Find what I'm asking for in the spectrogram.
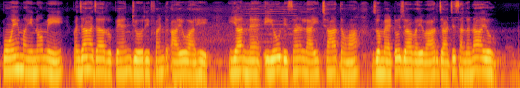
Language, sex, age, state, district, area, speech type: Sindhi, female, 30-45, Delhi, South Delhi, urban, read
